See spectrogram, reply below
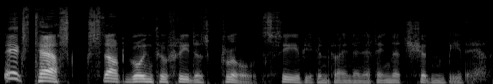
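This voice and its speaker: Man doing a brisk Scottish detective inspector. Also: fairly low pitch, sing-song, a bit bright, no room sound. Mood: calm. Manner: dry, brisk, commanding. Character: shrewd middle-aged Scottish male detective inspector.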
